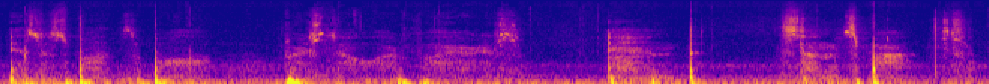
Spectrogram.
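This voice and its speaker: An ASMR video creator, a woman, whispers softly while reading facts aloud in short, measured, breathy phrases.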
